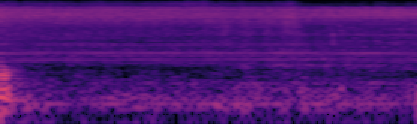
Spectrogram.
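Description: An airbrush sprays paint onto a Brummbar scale model, giving a steady, quiet, continuous hiss that holds evenly throughout with no talk over it.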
